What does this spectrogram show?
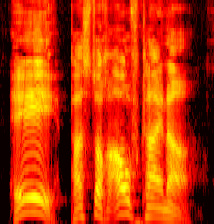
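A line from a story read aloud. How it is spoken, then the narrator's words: Man calling out. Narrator (German): ruft der Mann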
